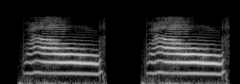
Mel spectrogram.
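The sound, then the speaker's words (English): A cat meows twice, two loud, clear, drawn-out tonal calls of equal length separated by a short pause, with no other sound. “Cats meow.”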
